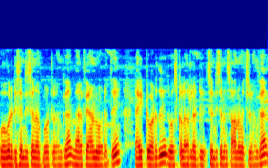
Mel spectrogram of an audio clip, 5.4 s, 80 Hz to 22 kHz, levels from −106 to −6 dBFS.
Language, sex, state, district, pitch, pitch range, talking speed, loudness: Tamil, male, Tamil Nadu, Kanyakumari, 130 Hz, 130-135 Hz, 155 wpm, -15 LUFS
